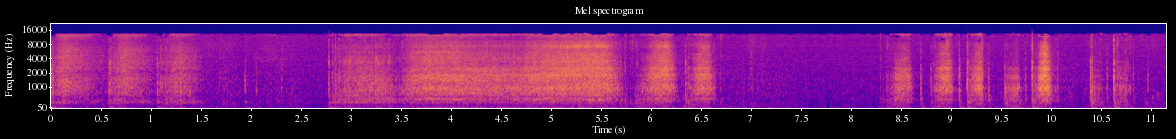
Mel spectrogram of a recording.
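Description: A power drill driving a 2 1/2 inch self-drilling, self-countersinking wood screw into the end of a board. The screw rasps into the wood in one sustained run of about three seconds, with shorter scraping bursts before and after.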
